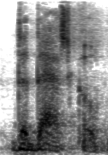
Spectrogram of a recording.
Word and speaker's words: didasko: Now, he says teaching from the Greek word didasko, didasko. Again, it's spelled D-I-D-A-S-K-O, but it's pronounced D-E. The I sounds like an E.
